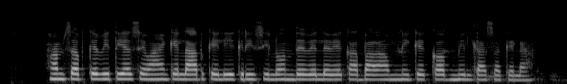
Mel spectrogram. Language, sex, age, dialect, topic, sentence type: Magahi, female, 18-24, Southern, banking, question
